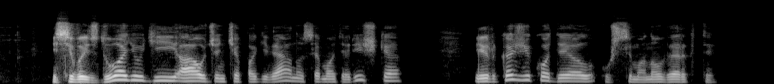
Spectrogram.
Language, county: Lithuanian, Klaipėda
